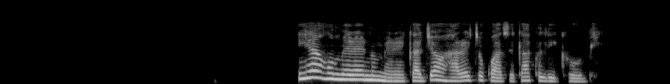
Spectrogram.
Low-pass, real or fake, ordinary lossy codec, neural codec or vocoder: none; fake; none; codec, 16 kHz, 4.8 kbps, FACodec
